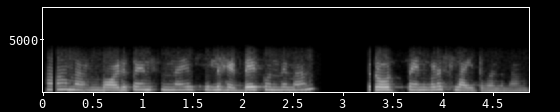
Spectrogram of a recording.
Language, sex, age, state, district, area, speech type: Telugu, female, 18-30, Telangana, Ranga Reddy, rural, conversation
